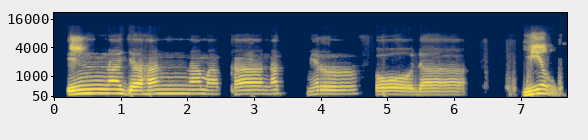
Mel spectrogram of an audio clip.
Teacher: Ro-nya ditebalkan. Mirsada. Karena setelah ro ada huruf isti'la yaitu shad.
